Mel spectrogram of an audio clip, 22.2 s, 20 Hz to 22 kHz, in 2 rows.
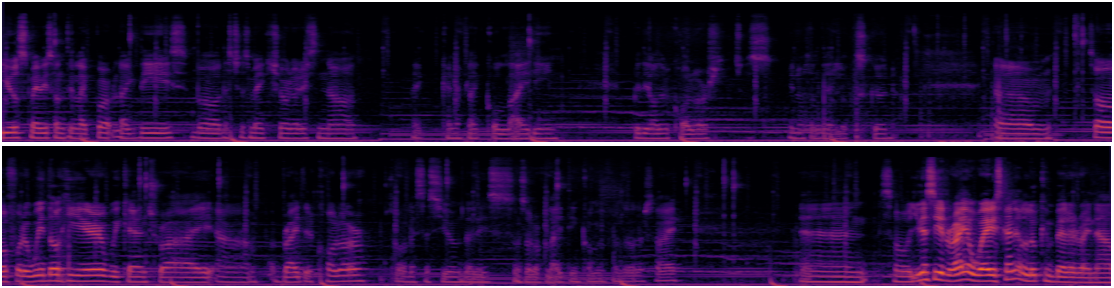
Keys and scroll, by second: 9.4 Escape.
